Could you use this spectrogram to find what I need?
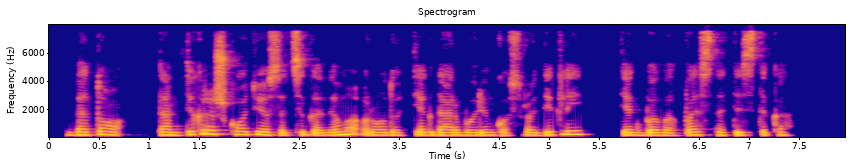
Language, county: Lithuanian, Telšiai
